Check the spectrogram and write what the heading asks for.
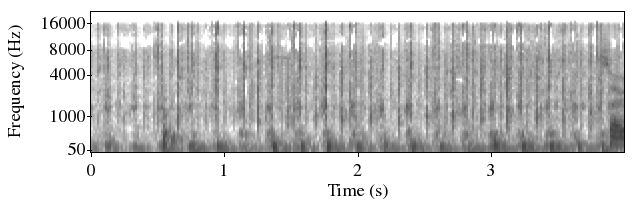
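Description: Clover multi-needle felting tool jabbing rapidly up and down through a wool knitted swatch into a felting mat, a rapid, steady clicking. The jabs felt the fibres along the centre stitch column as reinforcement for a steek before it is cut.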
